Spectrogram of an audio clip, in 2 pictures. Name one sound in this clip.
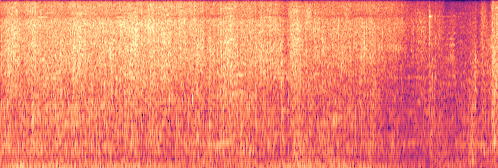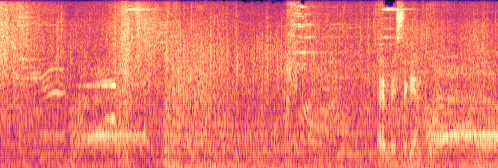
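Blade strikes clash and thud in quick bursts.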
